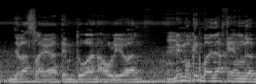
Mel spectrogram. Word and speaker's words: AVLION: Ini jelas lah ya tim tuan Aulion. Ini mungkin banyak yang nggak bisa baca nih tulisannya Aulion nih, karena dia kan AVLION kan. Ini pasti banyak yang bacanya V nih. Aflion. Iya, misalnya Aulion ini.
